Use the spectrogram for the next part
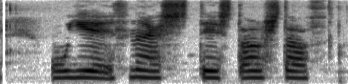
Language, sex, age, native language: Icelandic, male, 10, Icelandic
